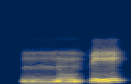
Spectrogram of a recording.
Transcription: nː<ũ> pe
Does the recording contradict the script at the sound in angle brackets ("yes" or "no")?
no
